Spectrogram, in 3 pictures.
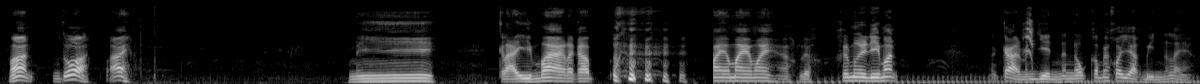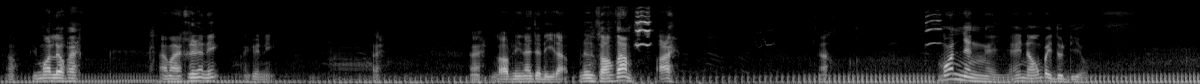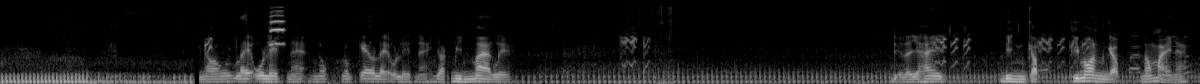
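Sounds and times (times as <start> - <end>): small motorcycle engine idling: 6.2 - 36.0
person speaking: 26.0 - 27.6.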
